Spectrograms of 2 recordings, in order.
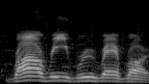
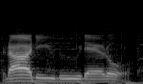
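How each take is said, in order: First: The consonant sounds like an English R. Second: The consonant falls between R, L and D. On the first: The speaker calls it wrong. "I'd probably pronounce it like ra re ru re ro, which is not at all closely" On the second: The speaker calls it right. "but it's like somewhere in between"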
